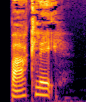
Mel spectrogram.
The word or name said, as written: barklag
